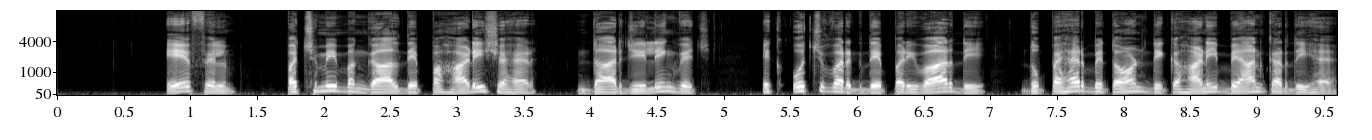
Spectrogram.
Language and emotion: Punjabi, neutral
